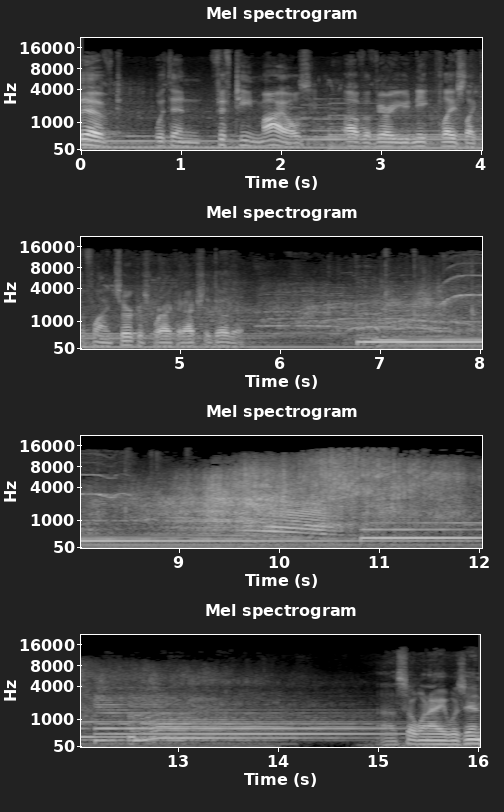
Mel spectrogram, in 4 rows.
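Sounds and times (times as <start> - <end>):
slow held chords music: 0.0 - 15.4
propeller airplane passing by: 6.8 - 14.4.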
